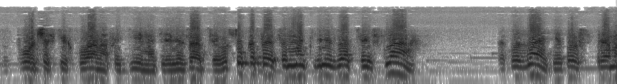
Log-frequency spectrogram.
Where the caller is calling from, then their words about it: Pyatigorsk, Stavropol Krai, Russia; Я вам звоню из Пятигорска.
